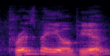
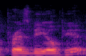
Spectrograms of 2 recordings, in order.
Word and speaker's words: presbyopia: that in a bit presbyopia or presbyopia as is pronounced in both ways is basically the loss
